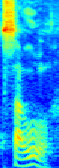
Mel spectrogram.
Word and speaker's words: Saul: we should say, and Saul, or Saul, as if you pronounce his name the Hebrew way, and the people that he related to are Israel.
